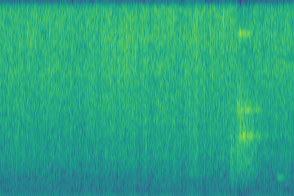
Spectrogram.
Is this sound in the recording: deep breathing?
no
